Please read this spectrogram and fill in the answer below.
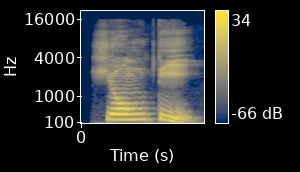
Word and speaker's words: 兄弟: 兄弟 sounds like Sean digs, and 姐妹 sounds like Jack's mail.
